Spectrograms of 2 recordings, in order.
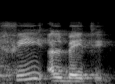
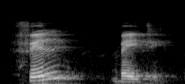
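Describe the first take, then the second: First: The long vowel and full article are both pronounced. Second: The vowel is shortened and merged into the article. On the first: This is how it is written. "You're still going to write it" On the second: This is how it is read aloud connected. "As if the ya is not there"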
